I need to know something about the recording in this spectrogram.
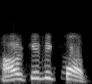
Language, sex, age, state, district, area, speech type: Maithili, male, 45-60, Bihar, Samastipur, urban, conversation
